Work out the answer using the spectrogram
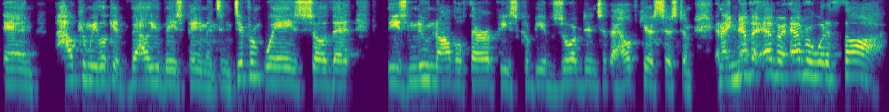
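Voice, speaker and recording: A man's voice: high voice, brisk, husky. A middle-aged man hosting a town hall over a video call from his office, talking in a conversational, emphatic way. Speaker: host, industry association head. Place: office, indoors. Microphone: video call webcam.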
